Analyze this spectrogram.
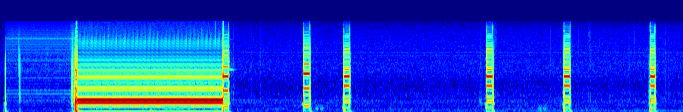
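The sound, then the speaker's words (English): A telephone exchange trunk in Hoadley, Virginia, signalling: a loud, steady, buzzy tone lasting about two seconds, followed by five short, sharp MF tone pulses at uneven intervals. “After the flash, it'll MF the last four digits. You can hear that softly in the background.”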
